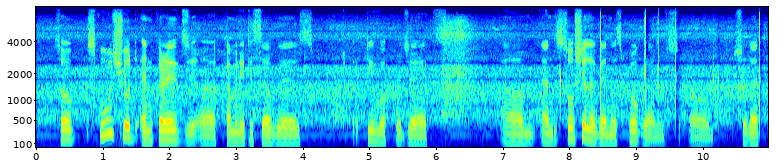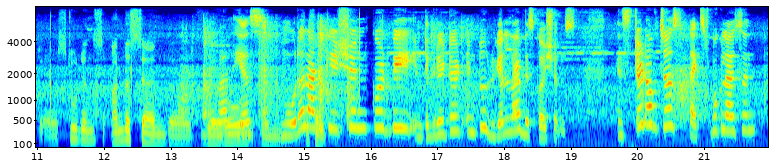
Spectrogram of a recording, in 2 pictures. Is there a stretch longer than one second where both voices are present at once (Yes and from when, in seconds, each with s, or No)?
Yes, from 13.6 s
